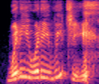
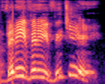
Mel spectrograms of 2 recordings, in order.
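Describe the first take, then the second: First: The words begin with a W sound. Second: The words begin with a V sound. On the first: This is the original Latin pronunciation. "in the actual Latin, the way it's pronounced, the V is a W" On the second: This is how English speakers usually read it. "It sounds okay if you're like"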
